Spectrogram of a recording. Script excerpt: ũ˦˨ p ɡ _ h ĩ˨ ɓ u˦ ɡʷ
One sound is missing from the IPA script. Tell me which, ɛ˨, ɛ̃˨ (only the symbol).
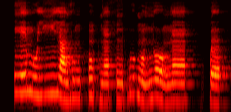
ɛ̃˨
